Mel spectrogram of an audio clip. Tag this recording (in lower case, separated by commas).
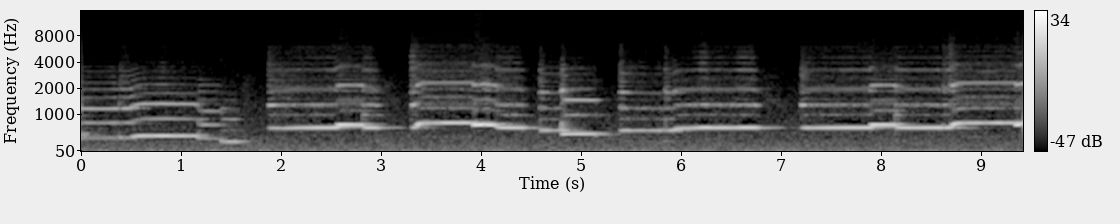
music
